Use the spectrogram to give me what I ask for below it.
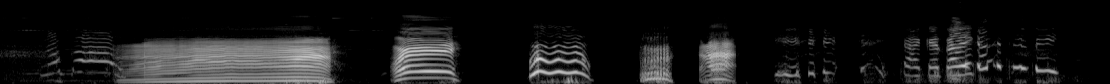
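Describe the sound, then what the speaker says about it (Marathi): A bull lets out a long, loud moo nearby, then several shorter moos and grunts follow in quick succession, with people talking around it. "पण एक बैल आहे वर का"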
